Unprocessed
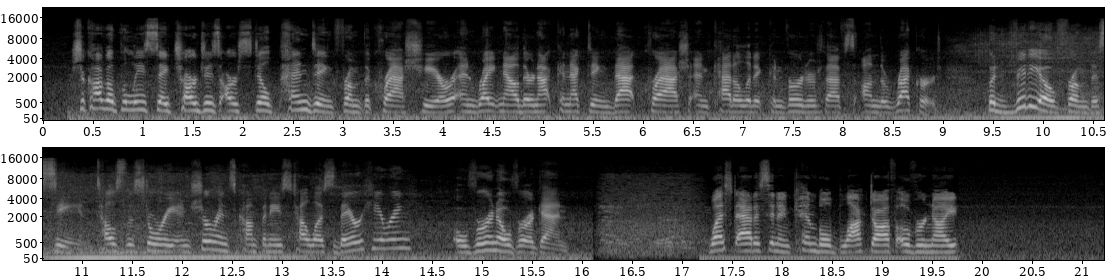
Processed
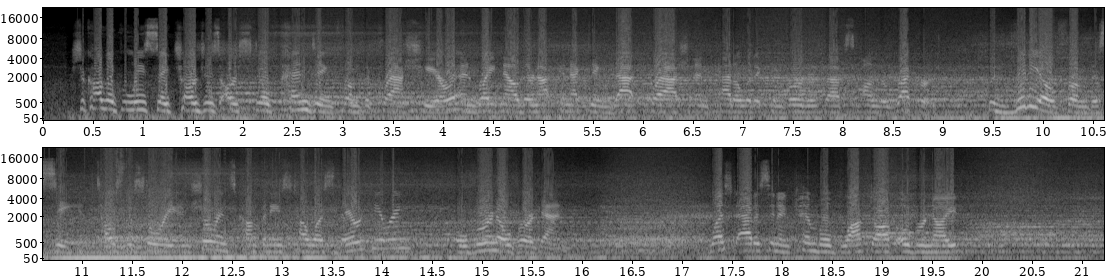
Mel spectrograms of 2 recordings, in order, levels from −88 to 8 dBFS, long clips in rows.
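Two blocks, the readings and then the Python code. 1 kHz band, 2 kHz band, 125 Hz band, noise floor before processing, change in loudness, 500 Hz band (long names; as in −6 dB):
+1.0 dB, +2.0 dB, +5.0 dB, −54 dBFS, +2.0 dB, +2.0 dB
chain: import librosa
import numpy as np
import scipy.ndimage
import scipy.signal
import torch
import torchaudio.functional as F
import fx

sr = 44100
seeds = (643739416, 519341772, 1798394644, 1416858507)

p1 = fx.low_shelf(x, sr, hz=79.0, db=4.0)
p2 = (np.mod(10.0 ** (21.5 / 20.0) * p1 + 1.0, 2.0) - 1.0) / 10.0 ** (21.5 / 20.0)
p3 = p1 + (p2 * librosa.db_to_amplitude(-5.5))
p4 = scipy.signal.sosfilt(scipy.signal.butter(2, 46.0, 'highpass', fs=sr, output='sos'), p3)
p5 = p4 + fx.echo_diffused(p4, sr, ms=1560, feedback_pct=51, wet_db=-7.0, dry=0)
y = fx.attack_slew(p5, sr, db_per_s=110.0)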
